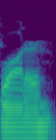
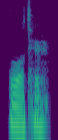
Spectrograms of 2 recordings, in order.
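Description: First: It is said in an American accent. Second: It is said in a British accent. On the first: "they learn in American way mostly" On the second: "I think water is British"

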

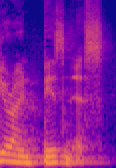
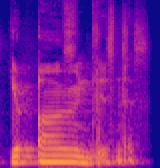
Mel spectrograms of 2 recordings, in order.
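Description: First: The emphasis falls on the word business. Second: The emphasis falls on the word own. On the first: The speaker calls it wrong. "Business is not where you should be putting the emphasis" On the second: The speaker calls it right. "that's how you should say it"

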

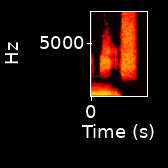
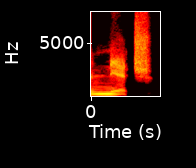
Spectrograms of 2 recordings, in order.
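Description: First: It is said with a non-American pronunciation. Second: It is said with an American pronunciation. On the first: "So I say niche" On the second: "as they say here in America"

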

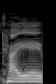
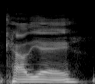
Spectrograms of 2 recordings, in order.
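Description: First: The name is said with a Y sound. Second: The name is said with an L sound. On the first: "that's like a Spanish twist on it. Taking the two L's and making it a Y" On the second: "in like Maine, we would say Kaye... With the L's"

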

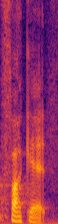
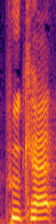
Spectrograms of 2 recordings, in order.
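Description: First: It sounds like the phrase 'fuck it'. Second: It does not sound like 'fuck it'. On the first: The speaker calls it wrong. "it's not fuck it" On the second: The speaker calls it right. "Phuket, it's not fuck it"

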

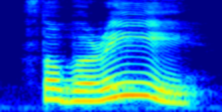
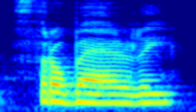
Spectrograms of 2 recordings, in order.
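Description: First: It is said with a Thai pronunciation. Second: It is said with an English pronunciation. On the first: "per dire fragole dirà strawberry" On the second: "e non strawberry"

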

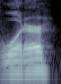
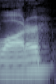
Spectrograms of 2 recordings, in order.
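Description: First: The first vowel sounds like a double O. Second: The first vowel is a standard A sound.

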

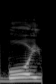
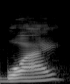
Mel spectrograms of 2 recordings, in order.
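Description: First: It is said in a standard English accent. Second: It is said in a Belizean Creole accent. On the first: "We don't say boy" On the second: "we say boy"

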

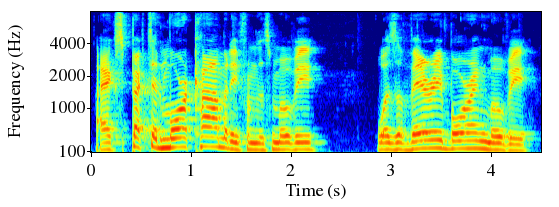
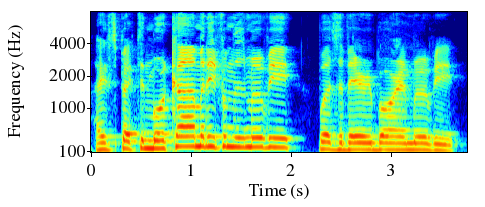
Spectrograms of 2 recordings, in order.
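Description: First: It is read in the speaker's normal voice. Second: It is read imitating someone else's voice.

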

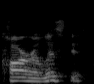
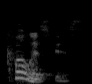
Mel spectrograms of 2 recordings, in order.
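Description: First: The R after the first vowel is sounded. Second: The R after the first vowel is silent. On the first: This is the name as it was given. "So my name is pronounced Carllistus" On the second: This honors a brother who died before. "I pronounce my name with the silent R"

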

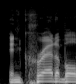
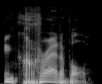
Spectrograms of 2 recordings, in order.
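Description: First: The R sound is plain and smooth. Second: The R sound is crisp and crackly.

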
